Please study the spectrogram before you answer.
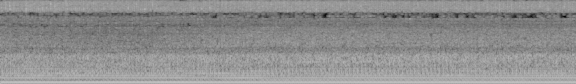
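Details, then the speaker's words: Lawn mower that only ran on starting fluid, after carburetor removal and cleaning of suspected gummed carb: steady even engine drone with no surging, misses or rattles; runs smoothly. "Well, I would say that is a successful carb cleaning job."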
